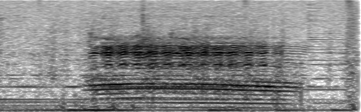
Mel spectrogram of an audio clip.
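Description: A single drawn-out sheep bleat from a blocky island survival game, close and fairly loud, rising and trembling for about a second over a faint low rumble.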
